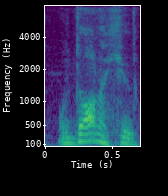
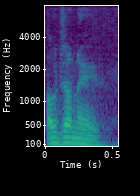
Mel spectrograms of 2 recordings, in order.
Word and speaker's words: O'Donoghue: O'Donoghue. Come on, say it like O'Donoghue. Oh, so much better.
